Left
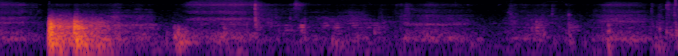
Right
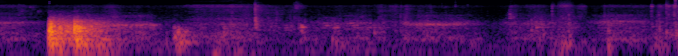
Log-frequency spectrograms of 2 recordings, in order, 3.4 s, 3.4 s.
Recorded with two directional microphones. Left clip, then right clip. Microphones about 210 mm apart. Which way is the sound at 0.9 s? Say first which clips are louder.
Right 1 dB; 40° left (ahead or behind).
